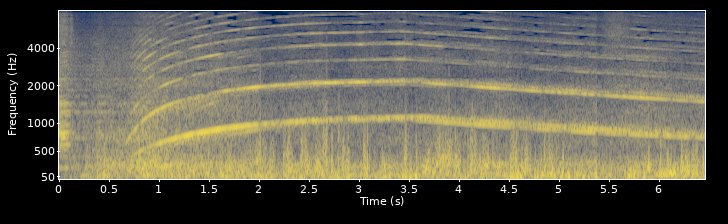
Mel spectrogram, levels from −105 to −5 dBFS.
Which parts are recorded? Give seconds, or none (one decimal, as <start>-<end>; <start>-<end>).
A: 0.0-6.5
